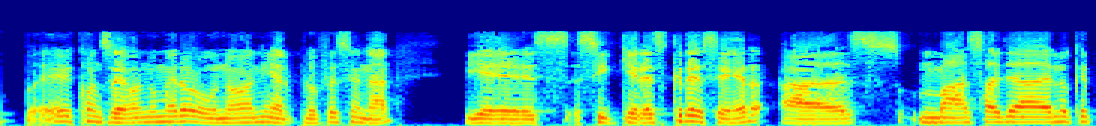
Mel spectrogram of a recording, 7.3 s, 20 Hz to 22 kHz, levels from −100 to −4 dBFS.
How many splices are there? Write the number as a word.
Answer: zero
